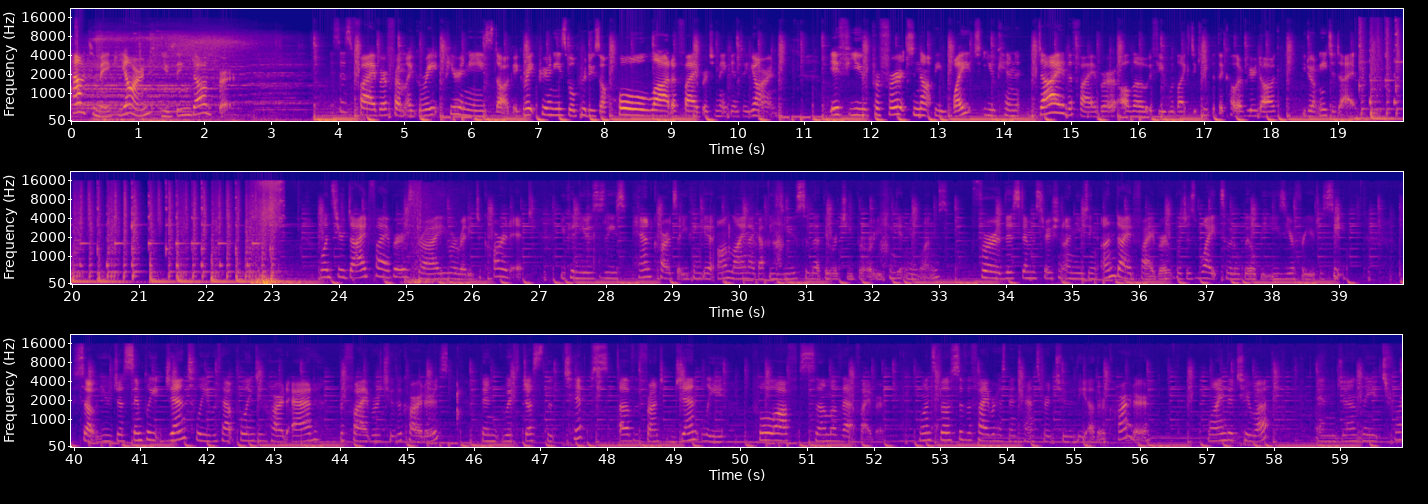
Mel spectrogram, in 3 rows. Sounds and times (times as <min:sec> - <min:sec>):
Speech: 0:00.0 - 0:02.4, 0:03.9 - 0:10.6, 0:11.4 - 0:19.3, 0:23.7 - 0:39.1, 0:40.0 - 0:56.2, 0:57.0 - 0:58.0, 0:58.6 - 0:59.9
Music: 0:00.0 - 0:59.9.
